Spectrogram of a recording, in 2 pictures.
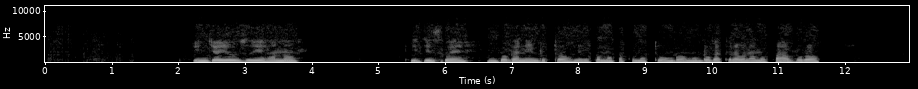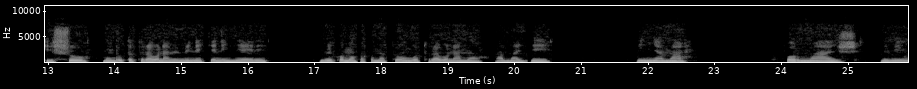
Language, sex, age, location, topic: Kinyarwanda, female, 25-35, Huye, health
